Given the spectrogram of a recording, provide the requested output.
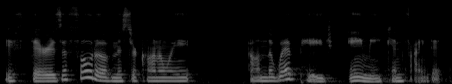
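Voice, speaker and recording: Bold schoolgirl in a children's audiobook, voiced by a woman: confident, urging, low-pitched. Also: a little fast, gravelly. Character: bold, smart schoolgirl backing her friend.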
